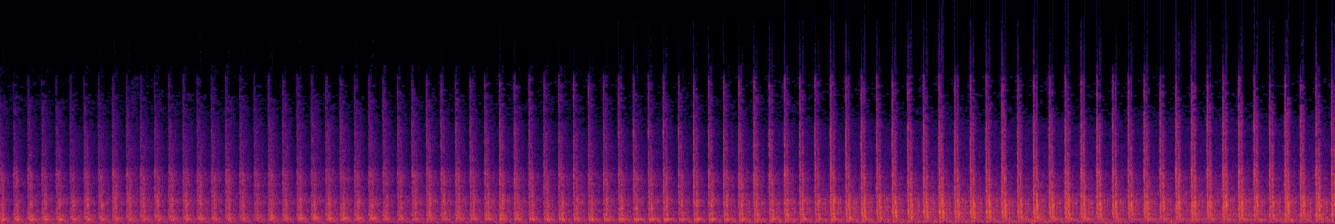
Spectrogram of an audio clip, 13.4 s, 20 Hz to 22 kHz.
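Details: 3rd-gen Toyota 4Runner after getting stuck deep in mud nearly sideways: loud, sharp, even knocking at idle that follows engine speed; owner suspects lost oil pressure and over-revving caused internal damage.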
